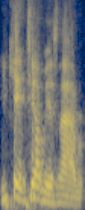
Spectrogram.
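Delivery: ordinary talk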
